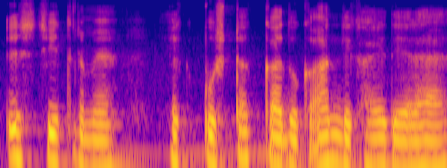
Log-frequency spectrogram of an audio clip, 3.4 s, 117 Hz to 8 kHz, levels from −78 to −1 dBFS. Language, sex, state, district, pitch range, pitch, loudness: Hindi, male, Jharkhand, Ranchi, 120-140 Hz, 130 Hz, -15 LUFS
